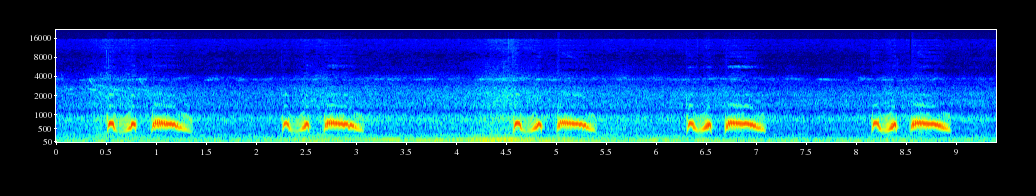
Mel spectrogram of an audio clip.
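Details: Spotted dove cooing, played as a decoy to draw wild birds: five phrases roughly two seconds apart, each a quick doubled note then a longer, lower, slightly falling coo, over a soft low rumble.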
